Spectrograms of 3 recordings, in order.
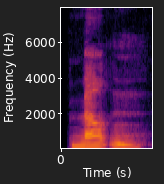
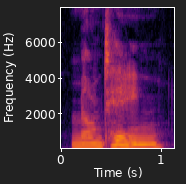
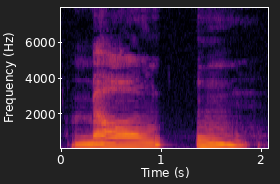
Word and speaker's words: mountain: In slow motion, it's pronounced mountain. That last sound, which sounds just like an N sound, is called a glottal stop.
